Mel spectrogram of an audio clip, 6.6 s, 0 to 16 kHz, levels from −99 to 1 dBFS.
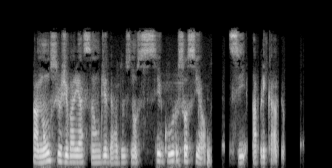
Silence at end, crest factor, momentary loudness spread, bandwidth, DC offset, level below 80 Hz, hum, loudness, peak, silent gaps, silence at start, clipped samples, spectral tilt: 0.95 s; 18 dB; 9 LU; 8.4 kHz; under 0.1%; -58 dBFS; none; -18 LUFS; -2 dBFS; 4.25-4.43 s, 4.51-4.58 s, 4.97-5.04 s; 0.65 s; under 0.1%; -4 dB/octave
